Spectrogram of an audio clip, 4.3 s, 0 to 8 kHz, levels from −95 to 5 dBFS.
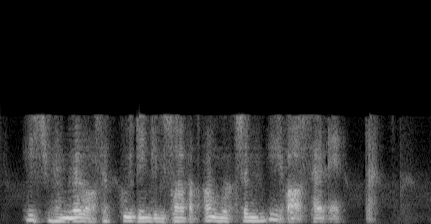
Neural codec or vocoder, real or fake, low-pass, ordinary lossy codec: codec, 16 kHz, 0.5 kbps, FreqCodec, smaller model; fake; 7.2 kHz; AAC, 16 kbps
